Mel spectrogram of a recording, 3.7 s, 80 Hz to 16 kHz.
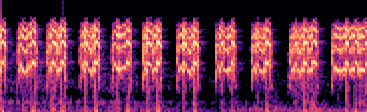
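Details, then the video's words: A long confrontation between two male common kestrels, adult and juvenile, at a nest box in Théding, France, 20 March 2024. Rapid harsh shrieks, about eleven in under four seconds, form an evenly paced chattering series. "Bagarre entre 2 mâles - 20/03/2024 - Les faucons crécerelles de Théding"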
